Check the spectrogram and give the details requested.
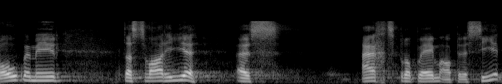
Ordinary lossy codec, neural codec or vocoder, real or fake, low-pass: none; codec, 16 kHz, 2 kbps, FunCodec, trained on Chinese and English, 25 frames a second; fake; none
